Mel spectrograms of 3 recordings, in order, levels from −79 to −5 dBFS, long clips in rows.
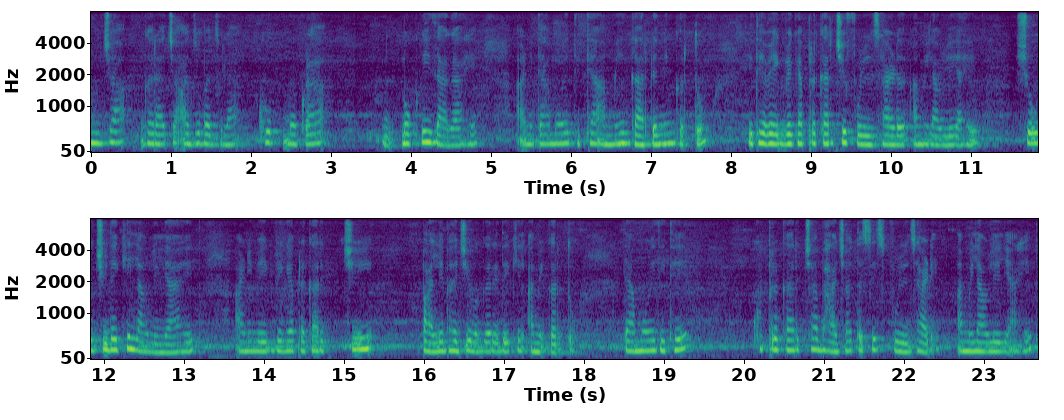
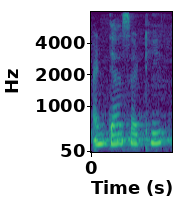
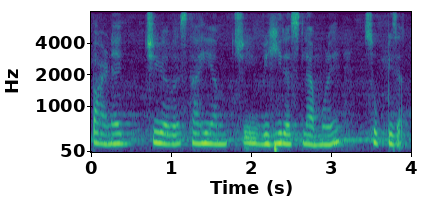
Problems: constant background noise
